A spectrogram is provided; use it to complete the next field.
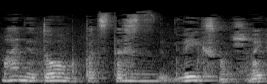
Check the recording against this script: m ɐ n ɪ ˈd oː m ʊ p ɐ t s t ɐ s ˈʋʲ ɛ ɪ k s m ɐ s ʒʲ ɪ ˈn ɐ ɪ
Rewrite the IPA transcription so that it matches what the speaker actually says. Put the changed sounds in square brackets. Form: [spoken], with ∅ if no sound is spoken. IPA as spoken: m ɐ n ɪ ˈd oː m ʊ p ɐ t s t ɐ s ˈʋʲ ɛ ɪ k s m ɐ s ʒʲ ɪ ˈn ɐ ɪ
